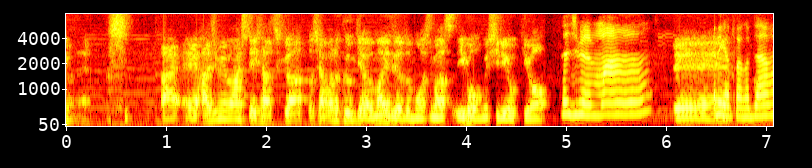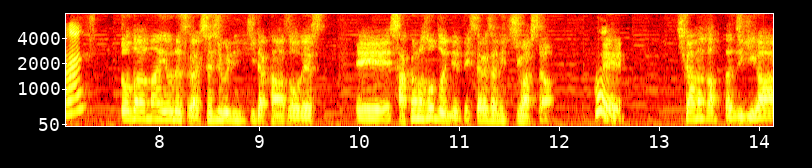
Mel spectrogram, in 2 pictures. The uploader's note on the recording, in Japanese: 本番組はリモート収録です。収録時環境の影響により、聴き取り辛い部分があります。おまけに収録コンディションが悪くてガビガビ音声？！音声が歪んだり飛んだりしています。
